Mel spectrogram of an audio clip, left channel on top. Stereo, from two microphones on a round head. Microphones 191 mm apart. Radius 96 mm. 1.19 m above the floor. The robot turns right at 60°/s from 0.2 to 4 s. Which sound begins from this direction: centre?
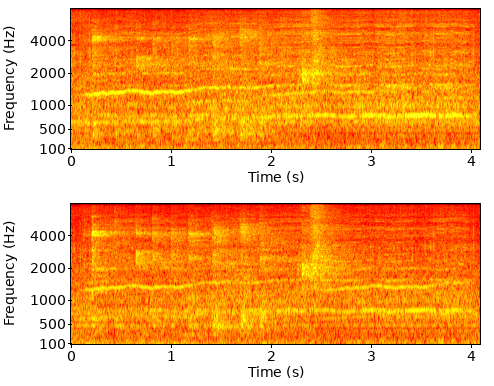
Chopping, at 2.3 s.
